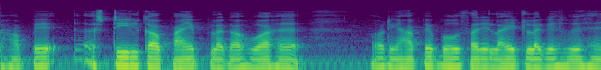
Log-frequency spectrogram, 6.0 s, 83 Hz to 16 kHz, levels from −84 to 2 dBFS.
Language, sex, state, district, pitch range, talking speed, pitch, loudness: Hindi, male, Jharkhand, Deoghar, 100-110 Hz, 180 wpm, 100 Hz, -17 LUFS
